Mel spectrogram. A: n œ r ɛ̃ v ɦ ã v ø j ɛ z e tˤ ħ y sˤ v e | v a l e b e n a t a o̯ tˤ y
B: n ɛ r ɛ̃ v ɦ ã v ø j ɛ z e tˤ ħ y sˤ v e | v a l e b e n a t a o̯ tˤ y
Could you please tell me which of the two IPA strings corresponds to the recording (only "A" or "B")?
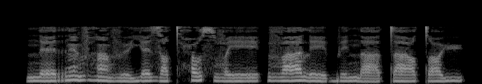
B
